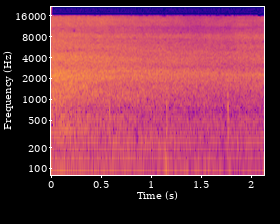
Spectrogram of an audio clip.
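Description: A car passing on the road, its tyre and engine noise fading away over the first second, over a low steady rumble of wind on the microphone.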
